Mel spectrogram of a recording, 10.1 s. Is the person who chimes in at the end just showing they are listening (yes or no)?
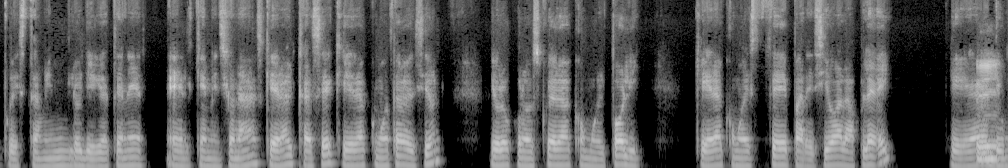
yes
